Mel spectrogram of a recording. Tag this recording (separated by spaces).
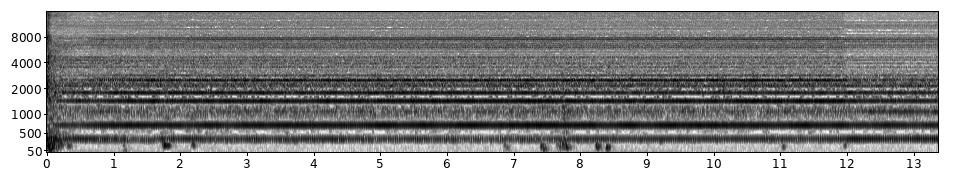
Compressor Dumpster Machinery Mechanical Science Sci-Fi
